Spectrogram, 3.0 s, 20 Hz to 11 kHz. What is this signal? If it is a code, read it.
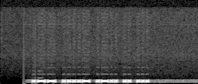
Morse code, heard as a keyed tone, about 34 wpm, 450 Hz. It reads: W4LIS
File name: contests / ss-cw-k5tr-op-n5rz -2200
